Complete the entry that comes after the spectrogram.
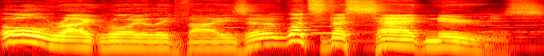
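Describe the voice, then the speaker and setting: Using a put-on character voice, a man speaks at a very slow pace with hardly any pauses and a medium pitch. Faint music plays in the background. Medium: read story. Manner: imperious, commanding.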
